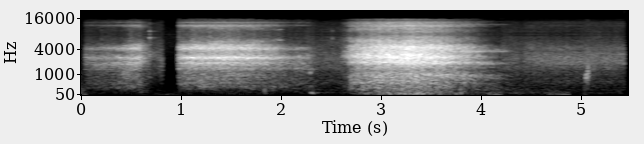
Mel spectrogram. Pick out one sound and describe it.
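A woman breathes out deeply and slowly.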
